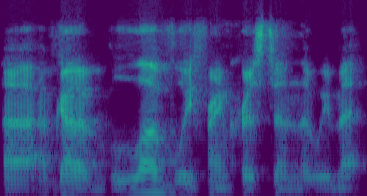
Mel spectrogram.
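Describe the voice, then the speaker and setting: A man co-hosting a casual podcast chat, animated and jokey, often laughing. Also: fairly low pitch, normal speed. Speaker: podcast co-host, organist. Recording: dull lo-fi podcast audio.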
